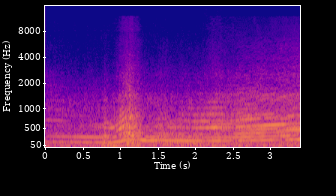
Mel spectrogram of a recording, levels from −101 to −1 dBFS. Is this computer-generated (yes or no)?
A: no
